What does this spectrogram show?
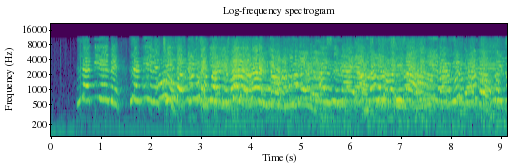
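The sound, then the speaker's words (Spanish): A lively crowd of children playing in the snow, shouting, squealing and calling out over one another, their high voices overlapping continuously, like a noisy playground in full swing. “jugad, hijos míos, jugad, que ahora os reservo otra sorpresa.”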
